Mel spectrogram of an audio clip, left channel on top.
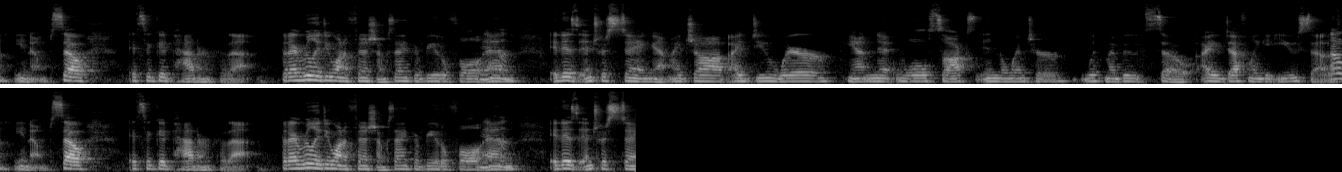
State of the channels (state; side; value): drops out; right; at 6.4 s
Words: you know, so it's a good pattern for that. But I really do want to finish them because I think they're beautiful. And it is interesting at my job. I do wear hand knit wool socks in the winter with my boots. So I definitely get use out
